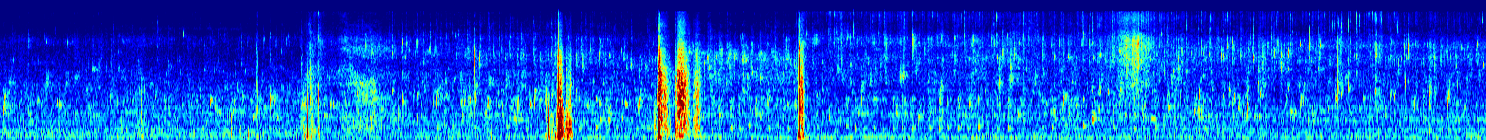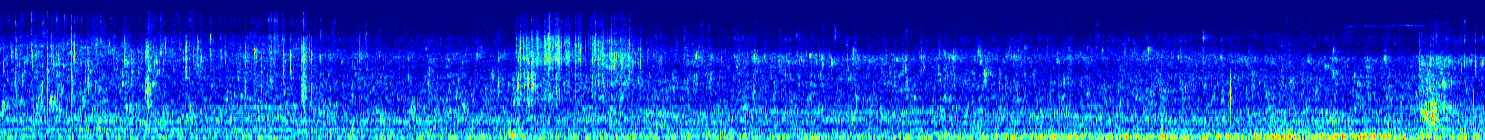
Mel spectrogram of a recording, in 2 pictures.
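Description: Water trickling and dripping into a concrete fish pond, with several sharp knocks in the first eight seconds.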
